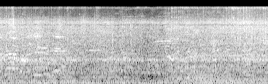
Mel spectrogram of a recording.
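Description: Busy outdoor crowd ambience: faint overlapping chatter of people mixed with a steady rumble of vehicle engines and traffic.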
